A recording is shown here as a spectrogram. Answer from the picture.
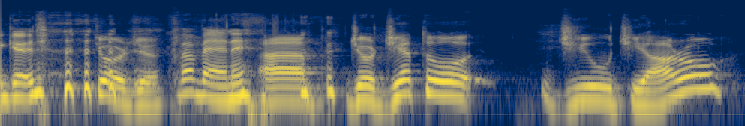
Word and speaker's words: Giugiaro: For me, and I can pronounce Giorgio. It. Giorgio. Giorgio. Okay, good. Giorgio. Va bene. Giorgetto Giugiaro. Giugiaro.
